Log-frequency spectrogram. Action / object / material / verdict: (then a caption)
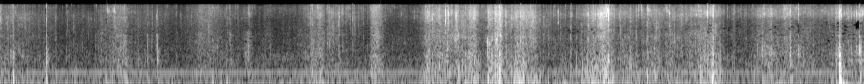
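scrape / wood shavings / wood / none. Hands in white cotton work gloves dig into, crumple and rustle a large loose pile of thin, dry, light-coloured wood shavings on a black surface. The sound is a bright, crisp crinkling and crackling with scattered sharp snaps over a faint steady low hum. The rustling swells louder in the second half.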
